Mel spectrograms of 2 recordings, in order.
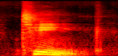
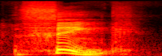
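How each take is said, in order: First: It starts with a hard t sound. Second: It starts with a soft th sound.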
